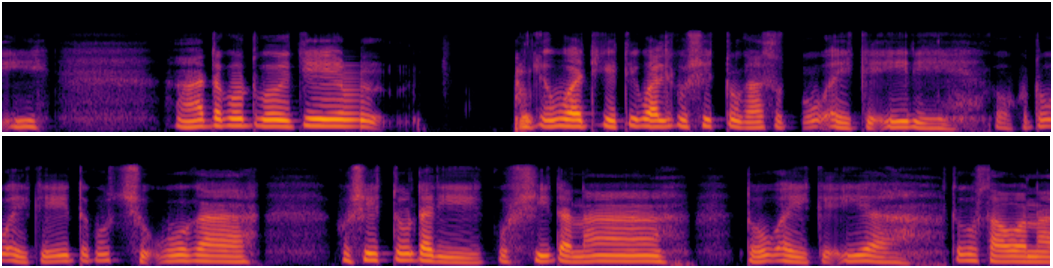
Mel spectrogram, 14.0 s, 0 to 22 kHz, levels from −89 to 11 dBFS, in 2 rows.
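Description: At 2.28 s a burst of packet loss drops about 100 ms of speech. The receiver stretches the last sound across the gap, fading it out as a buzz or hiss. At 5.27 s, after "vali kuxitu kaa su", another burst removes about 60 ms the same way.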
